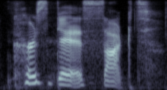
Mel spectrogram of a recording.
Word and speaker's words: Kurzgesagt: But one of my favorite YouTube channels is this channel called, it's got a lot of consonants and I don't even know if I'm saying it right. Kurtzgegard. – Hold on, I'm trying. Kurtzgesagt. – Yeah.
